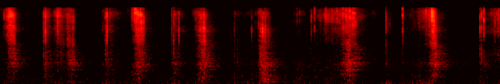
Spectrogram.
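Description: Long natural nails scratch across a flat, solid speckled laminate tabletop. The result is a run of quick, dry, bright scrapes and taps, each with a short rasp that fades fast.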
